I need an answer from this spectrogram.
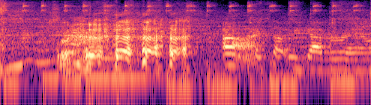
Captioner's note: laughter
